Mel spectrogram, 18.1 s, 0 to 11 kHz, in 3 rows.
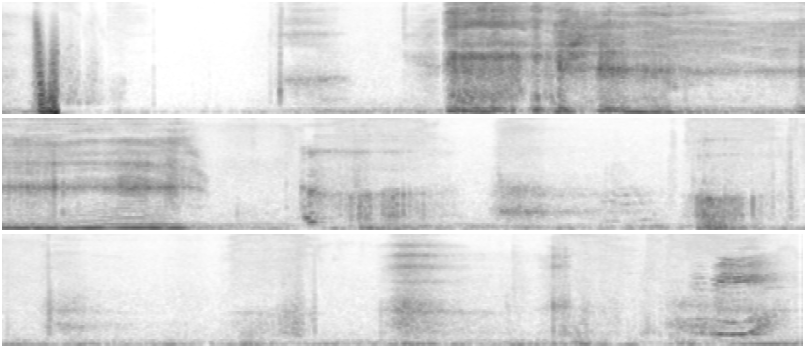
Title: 6️⃣7️⃣Is Snoring Like Papa🤭🤣👆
